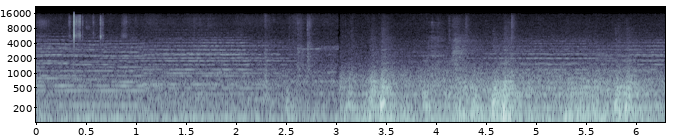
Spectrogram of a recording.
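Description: Background music, joined about three seconds in by a loud low rumble from the moving train heard inside the passenger cabin, swelling several times as it passes under the overhead structures.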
